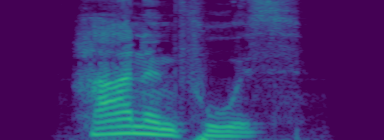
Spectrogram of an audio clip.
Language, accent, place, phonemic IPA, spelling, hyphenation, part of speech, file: German, Germany, Berlin, /ˈhaːnənˌfuːs/, Hahnenfuß, Hah‧nen‧fuß, noun, De-Hahnenfuß.ogg
- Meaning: buttercup (a herb of the genus Ranunculus)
